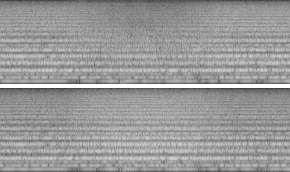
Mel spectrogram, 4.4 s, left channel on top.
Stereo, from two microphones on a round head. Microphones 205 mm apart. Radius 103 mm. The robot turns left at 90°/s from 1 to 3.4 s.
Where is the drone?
15° left; by 4.4 s 160° left.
